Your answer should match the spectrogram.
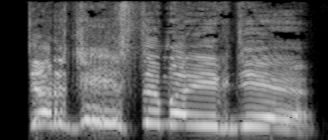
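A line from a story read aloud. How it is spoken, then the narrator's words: Barked. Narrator (Russian): рявкнул Карабас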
